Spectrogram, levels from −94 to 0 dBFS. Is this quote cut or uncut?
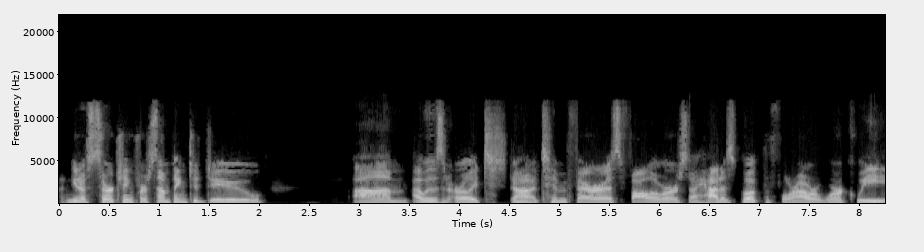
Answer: uncut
